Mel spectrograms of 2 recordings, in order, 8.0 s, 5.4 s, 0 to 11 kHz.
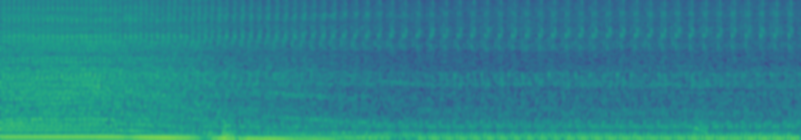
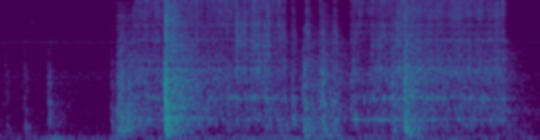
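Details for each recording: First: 2002 Rover 75/MG ZT with a suspected damaged engine, stored a long while; fast, even light ticking over a slightly uneven, misfiring idle from noisy valve tappets; owner wonders about head gasket or under-torqued head bolt, no obviously bad sound. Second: 2002 Rover 75/MG ZT with a suspected damaged engine, cranked with spark plugs out and fuel pump fuse removed; steady even whirring on the starter for about four seconds, no knocks or scraping, so cranking sounds normal.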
